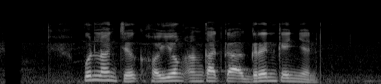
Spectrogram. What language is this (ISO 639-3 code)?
sun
